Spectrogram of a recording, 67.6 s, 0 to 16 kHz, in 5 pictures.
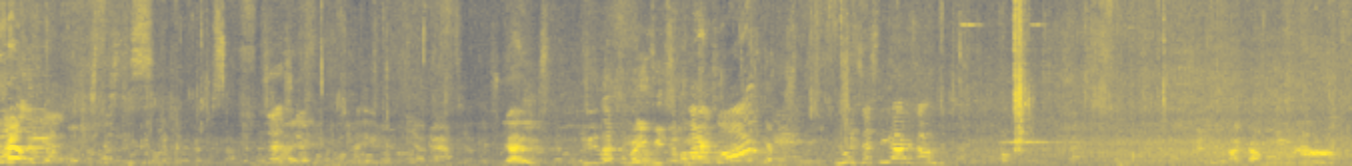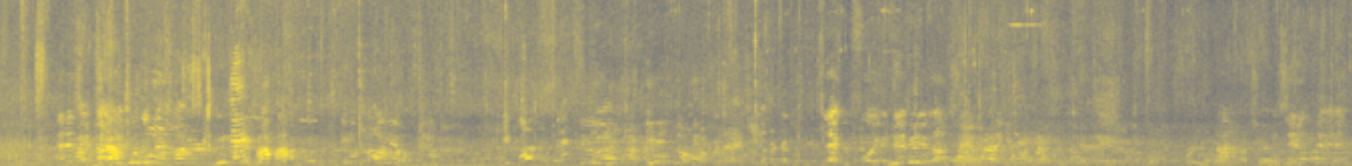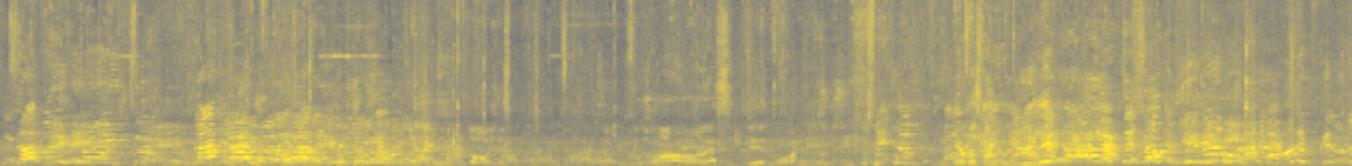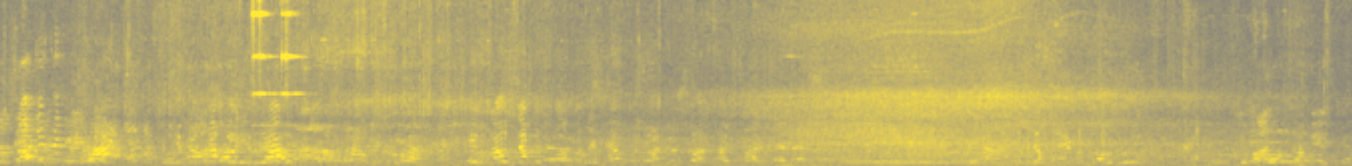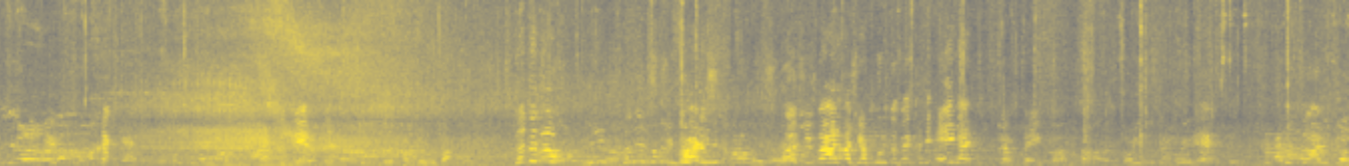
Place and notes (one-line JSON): {"title": "Amsterdam, Nederlands - Children talking", "date": "2019-03-28 11:30:00", "description": "Children talking loudly into one of the main touristic avenue of Amsterdam. I follow them walking quickly.", "latitude": "52.37", "longitude": "4.90", "altitude": "4", "timezone": "Europe/Amsterdam"}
